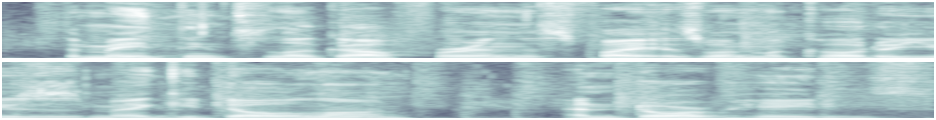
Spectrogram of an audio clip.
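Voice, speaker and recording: Very fast speech over music in the background. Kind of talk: gaming commentary voiceover.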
